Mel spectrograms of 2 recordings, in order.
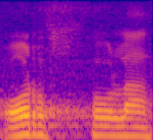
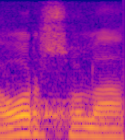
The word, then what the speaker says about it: Órzola: yaiza guatiza órzola zonzamas que de tanto ver los escritos como los acabo de pronunciar con z llegamos a pensar que esa es su verdadera naturaleza Pero no es así debajo de esa falsa grafía existe eso que los lingüistas llamamos un fenómeno de ultracorrección consistente en este caso en creer que la pronunciación canaria yaa guatia orsola sonsas no es sino efecto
